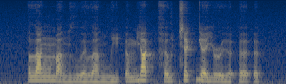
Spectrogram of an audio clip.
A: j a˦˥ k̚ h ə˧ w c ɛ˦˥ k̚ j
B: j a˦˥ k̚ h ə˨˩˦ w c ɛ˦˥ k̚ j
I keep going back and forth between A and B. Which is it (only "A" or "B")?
A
